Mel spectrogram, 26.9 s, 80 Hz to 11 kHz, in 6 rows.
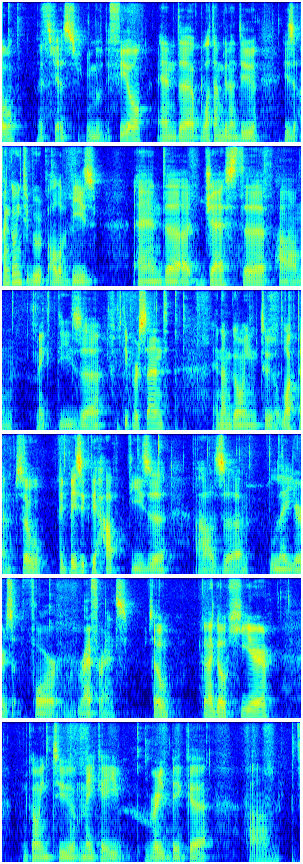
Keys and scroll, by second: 4.1 super+g, 8.7 Escape, 10.0 5, 17.5 r.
